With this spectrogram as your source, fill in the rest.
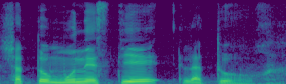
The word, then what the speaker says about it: Château Monestier La Tour: 여기가 샤또 모네스티에구나. 모나스트렐 같아요? 아, 여태까지 발음을 잘못했어. Excuse-moi. 샤또 모네스티에 라투르.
